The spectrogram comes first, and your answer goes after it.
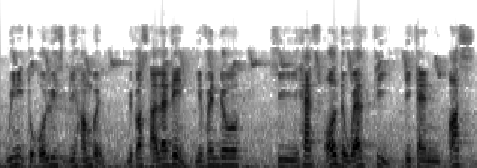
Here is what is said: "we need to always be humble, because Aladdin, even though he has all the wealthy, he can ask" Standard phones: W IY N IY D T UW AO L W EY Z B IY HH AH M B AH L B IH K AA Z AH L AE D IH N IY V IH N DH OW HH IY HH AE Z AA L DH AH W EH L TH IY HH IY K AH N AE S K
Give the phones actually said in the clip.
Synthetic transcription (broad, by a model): W IY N IY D T UW AO L W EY S B IY HH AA M B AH L B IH K AA S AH L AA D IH N IY V IH N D OW HH IY HH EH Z AA L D AH W EH L T IY HH IY K AH N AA S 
